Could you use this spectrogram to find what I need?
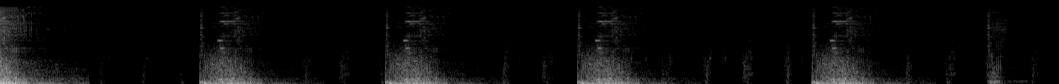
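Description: Game menu sounds chime sharply as options are selected.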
